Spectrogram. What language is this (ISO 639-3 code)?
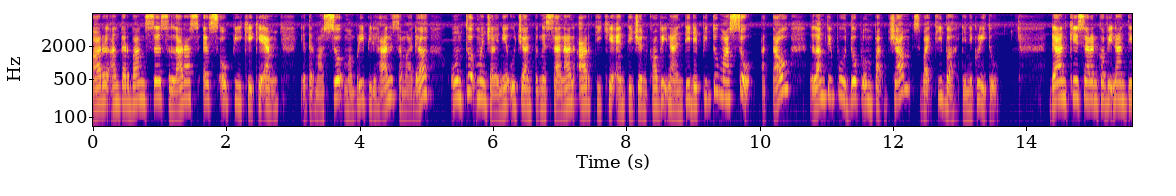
msa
